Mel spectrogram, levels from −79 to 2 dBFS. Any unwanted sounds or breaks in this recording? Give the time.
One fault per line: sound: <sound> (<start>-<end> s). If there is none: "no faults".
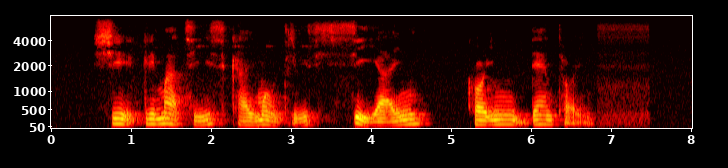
no faults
